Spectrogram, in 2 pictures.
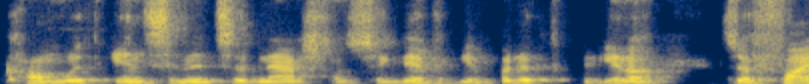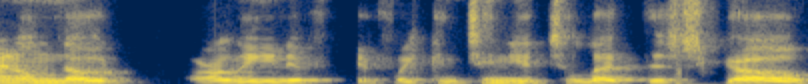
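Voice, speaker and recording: A man with an American accent, a fairly high pitch, a fairly quick pace and fairly even intonation. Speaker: disaster management expert. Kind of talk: podcast interview. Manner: halting, many repeated words.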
